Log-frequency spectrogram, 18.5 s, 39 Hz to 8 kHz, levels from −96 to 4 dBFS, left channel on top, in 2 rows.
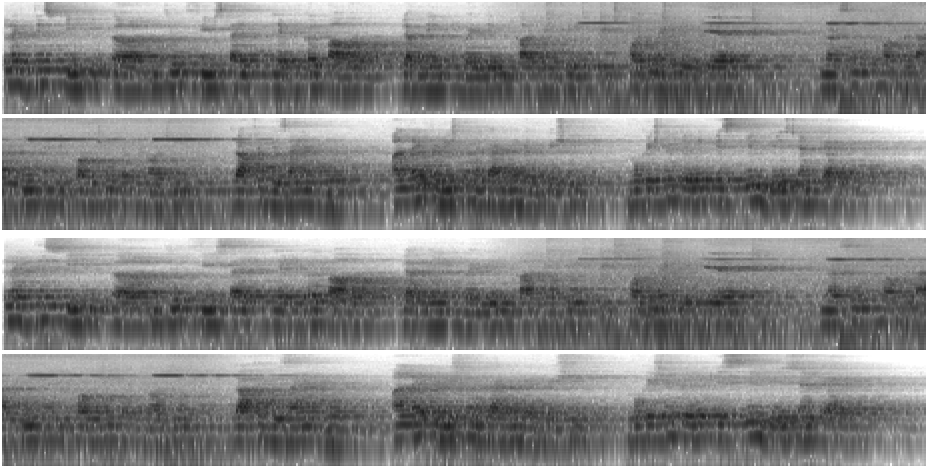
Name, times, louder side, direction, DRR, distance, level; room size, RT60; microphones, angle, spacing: voice 1, 0.0-3.6 4.0-5.9 6.2-7.3 8.2-11.1 11.5-12.6 13.1-15.0 15.5-17.6, left 1 dB, 70° left, -3 dB, 1.4 m, -18 dB
Train / Sliding door, 4.9-11.4, left 2 dB, 15° left, 0.9 m, -27 dB
7.5 x 6.4 x 3.3 m, 2.5 s
head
